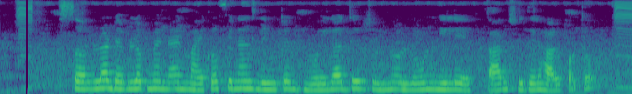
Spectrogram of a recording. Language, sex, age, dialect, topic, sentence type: Bengali, female, 31-35, Standard Colloquial, banking, question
